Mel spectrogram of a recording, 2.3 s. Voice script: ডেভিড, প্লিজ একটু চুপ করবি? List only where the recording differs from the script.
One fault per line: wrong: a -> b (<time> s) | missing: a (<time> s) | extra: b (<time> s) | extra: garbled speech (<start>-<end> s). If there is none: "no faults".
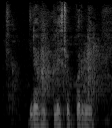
missing: একটু (1.2 s)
